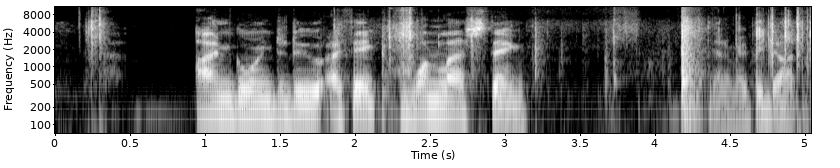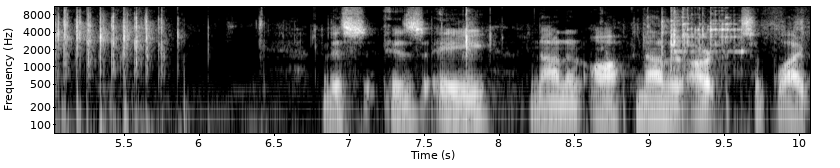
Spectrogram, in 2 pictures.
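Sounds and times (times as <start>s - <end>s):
correction pen ball rattling: 4.5s - 6.0s.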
